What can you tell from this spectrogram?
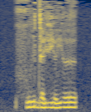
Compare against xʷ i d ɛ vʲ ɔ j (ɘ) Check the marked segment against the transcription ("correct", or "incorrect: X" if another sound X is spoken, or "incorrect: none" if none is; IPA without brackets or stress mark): correct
